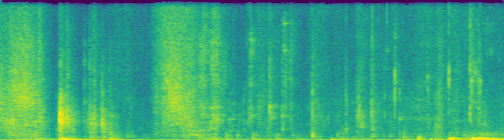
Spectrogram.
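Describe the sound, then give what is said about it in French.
A door closes with a single solid thud, preceded by soft rustling and shuffling, then fades into quiet background noise with faint handling sounds. “Attends, je vais fermer Donc, la porte.”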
